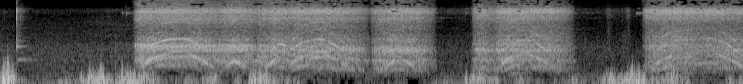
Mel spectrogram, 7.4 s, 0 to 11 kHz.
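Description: Stihl MSA 200 C battery chainsaw cutting firewood logs, running in three bursts with short breaks between them. Its high motor whine rises and falls again and again while the chain rasps steadily.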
